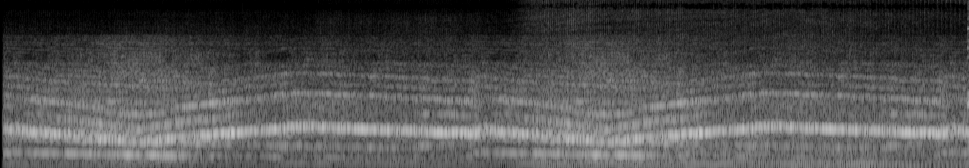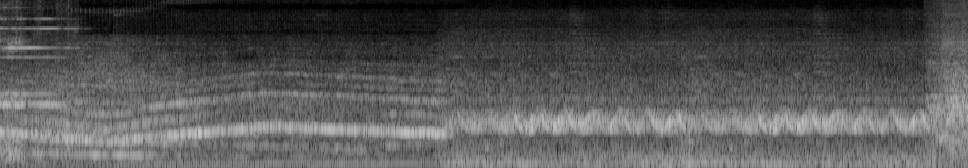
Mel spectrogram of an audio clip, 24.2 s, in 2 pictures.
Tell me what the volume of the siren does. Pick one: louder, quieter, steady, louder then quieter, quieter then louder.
steady.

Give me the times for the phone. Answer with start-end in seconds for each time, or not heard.
12.1-13.1.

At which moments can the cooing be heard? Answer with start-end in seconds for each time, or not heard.
not heard.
